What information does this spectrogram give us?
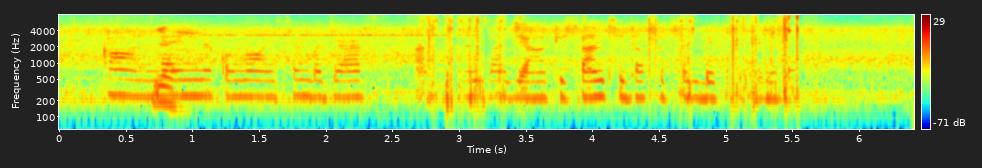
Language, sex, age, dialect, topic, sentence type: Bhojpuri, female, 18-24, Western, agriculture, statement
